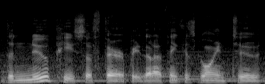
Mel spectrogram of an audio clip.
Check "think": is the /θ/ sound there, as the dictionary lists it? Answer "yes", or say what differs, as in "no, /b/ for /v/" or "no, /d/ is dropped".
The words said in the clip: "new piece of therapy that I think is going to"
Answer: yes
